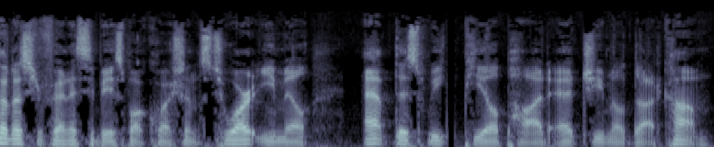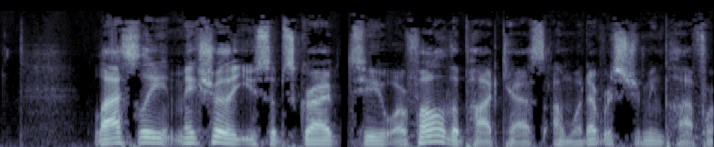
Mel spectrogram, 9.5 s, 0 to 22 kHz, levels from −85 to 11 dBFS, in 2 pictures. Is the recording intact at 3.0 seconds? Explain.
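No. Right after "to our email at", a gap between chunks cuts the audio from 3.00 to 3.05 s, a silence of about 48 ms at a join between chunks. It sounds like a brief hard-edged dropout. The waveform falls abruptly to a flat line, and the spectrogram shows a sharp, empty vertical band across all frequencies.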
